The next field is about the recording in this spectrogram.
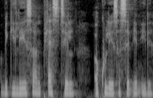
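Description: A woman talks at a moderate pace, and the recording is very clean with a silent background. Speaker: psychologist and author. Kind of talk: interview. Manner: clear, distinct articulation.

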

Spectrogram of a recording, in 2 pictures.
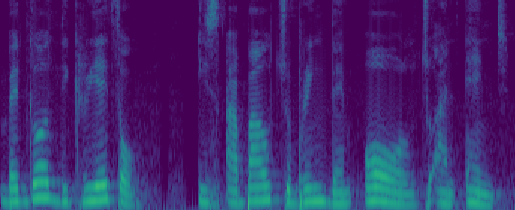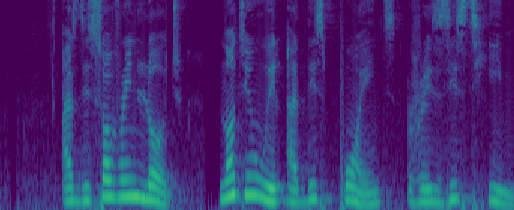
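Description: A woman's dark, mellow tone at a very slow pace. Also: fairly low pitch for a woman, ordinary pitch variation. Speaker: Bible study participant. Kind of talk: reading aloud.

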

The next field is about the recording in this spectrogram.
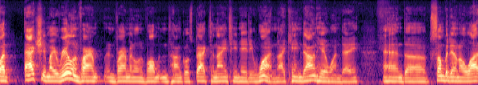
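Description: Speaking with an American accent at medium pitch, a man has a plain, everyday voice. He moves at a fairly quick pace with hardly any pauses. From Boston area, Massachusetts. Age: 60s. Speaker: local election candidate. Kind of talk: interview.

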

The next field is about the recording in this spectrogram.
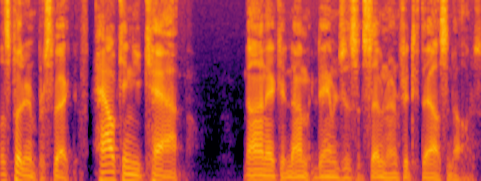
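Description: A man with an Alabama accent speaks at a fairly quick pace in a very deep, low pitch, in a very clean recording with a silent background. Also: lively intonation. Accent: Southern US (Alabama). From US South, northern Alabama. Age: 50s. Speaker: trial attorney. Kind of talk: casual interview.

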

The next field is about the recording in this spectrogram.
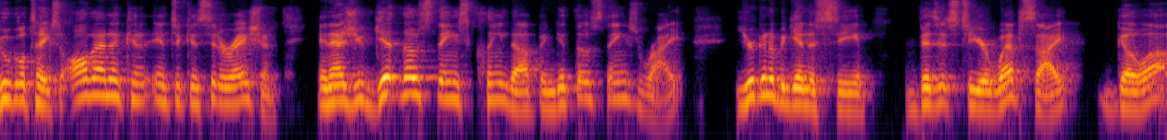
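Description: A man with an American accent at a fairly quick pace, a normal speaking voice with lively intonation. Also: fairly high pitch for a man, quiet background. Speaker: church marketing consultant, former youth pastor. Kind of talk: webinar presentation. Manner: casual, with filler words.

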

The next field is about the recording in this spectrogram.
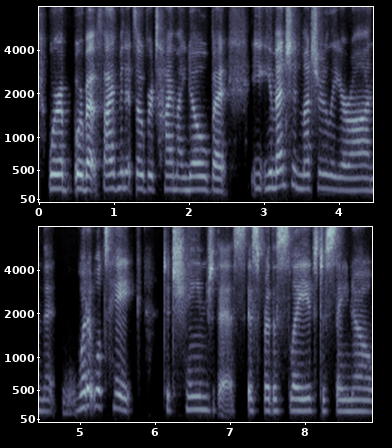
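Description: A woman speaks with a Canadian accent and fairly even intonation in an unremarkable speaking voice. The recording is very clean, with a silent background. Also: medium pitch for a woman, moderate pace. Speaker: podcast host. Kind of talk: interview.

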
